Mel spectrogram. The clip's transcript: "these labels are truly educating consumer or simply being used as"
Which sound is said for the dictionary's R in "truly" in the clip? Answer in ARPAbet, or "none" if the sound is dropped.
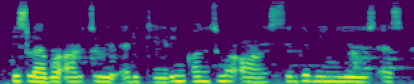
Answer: none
